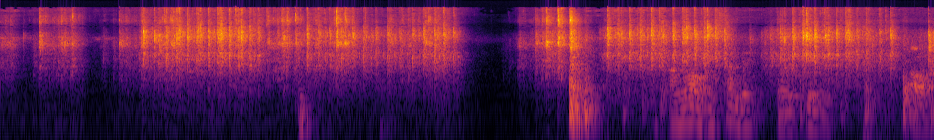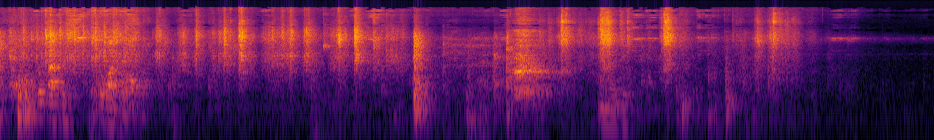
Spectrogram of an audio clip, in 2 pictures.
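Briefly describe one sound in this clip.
Plastic puzzle cubes click and rattle as they are twisted quickly.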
